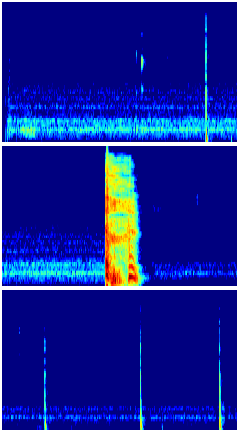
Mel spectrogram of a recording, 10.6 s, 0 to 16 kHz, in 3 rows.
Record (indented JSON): {
  "cough_length": "10.6 s",
  "cough_amplitude": 32768,
  "cough_signal_mean_std_ratio": 0.13,
  "survey_phase": "beta (2021-08-13 to 2022-03-07)",
  "age": "65+",
  "gender": "Female",
  "wearing_mask": "No",
  "symptom_none": true,
  "smoker_status": "Never smoked",
  "respiratory_condition_asthma": false,
  "respiratory_condition_other": false,
  "recruitment_source": "REACT",
  "submission_delay": "2 days",
  "covid_test_result": "Negative",
  "covid_test_method": "RT-qPCR",
  "influenza_a_test_result": "Negative",
  "influenza_b_test_result": "Negative"
}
